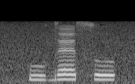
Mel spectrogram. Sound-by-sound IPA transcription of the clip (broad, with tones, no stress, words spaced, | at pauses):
k͡pu˨dɛ˦ sʊ˦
